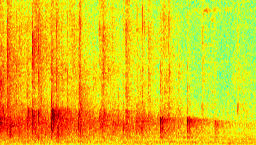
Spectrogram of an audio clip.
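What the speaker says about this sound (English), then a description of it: "Give them a round of applause." Light applause at a Krishna temple Sunday service for a children's class. A modest group claps, with a few distinct claps standing out over a soft hand-noise bed, and the sound slowly tapers off.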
